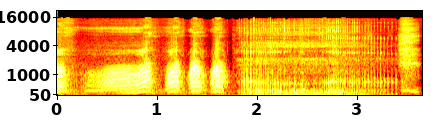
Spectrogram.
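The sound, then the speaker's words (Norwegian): A dog growls in the video game Sleeping Dogs: a long, drawn-out harmonic growl, then three short grunting bursts, and finally a stretch of rough, noisy rumbling that fades at the end. “det var jo egentlig sovende hunder da, så det, det var en litt våken bikkje der. Ja, men så sovner han på slutten. Ja, der ja, så det bra det. Der hørte vi lite klipp fra Sleeping Dogs”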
